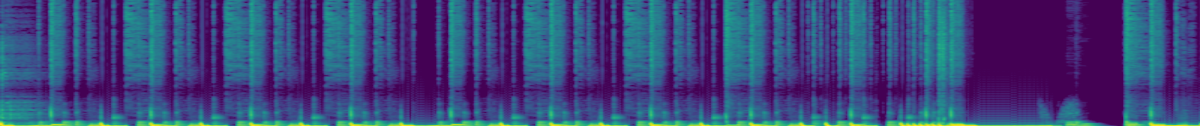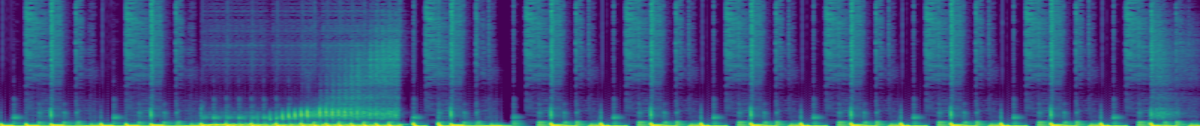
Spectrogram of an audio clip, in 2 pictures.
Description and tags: Made with multiple FM synthesisers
